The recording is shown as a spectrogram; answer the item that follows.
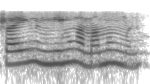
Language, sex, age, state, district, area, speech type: Bodo, female, 18-30, Assam, Chirang, urban, conversation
